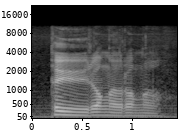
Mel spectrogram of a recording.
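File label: "purongorongo", Māori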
